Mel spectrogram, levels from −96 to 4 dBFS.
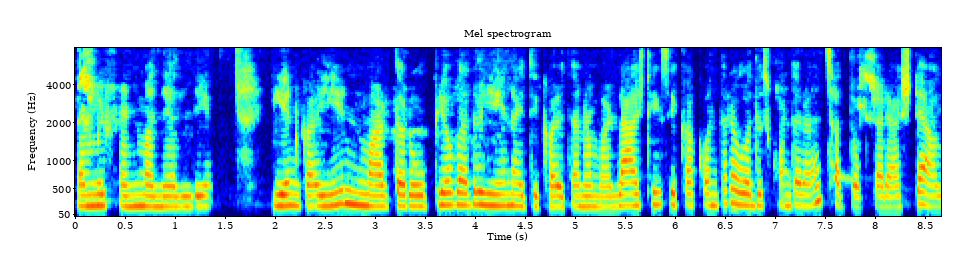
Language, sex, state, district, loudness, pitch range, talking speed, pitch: Kannada, female, Karnataka, Bellary, -21 LUFS, 185-210 Hz, 130 wpm, 200 Hz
